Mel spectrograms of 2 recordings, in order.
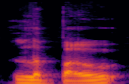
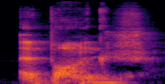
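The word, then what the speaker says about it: LaBonge: And we see this guy heckling him as well, who we later find out is Billy LeBeau. Is it LeBonge or LeBeau? LeBonge.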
